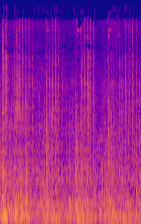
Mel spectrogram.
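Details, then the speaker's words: Victrola after repairing a gear and pinion broken by overcranking: light ratcheting clicks as the crank winds the mainspring, then a soft, even mechanical run as the turntable spins normally. "And it's cranking. You can hear it winding up the spring. And there it is spinning."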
